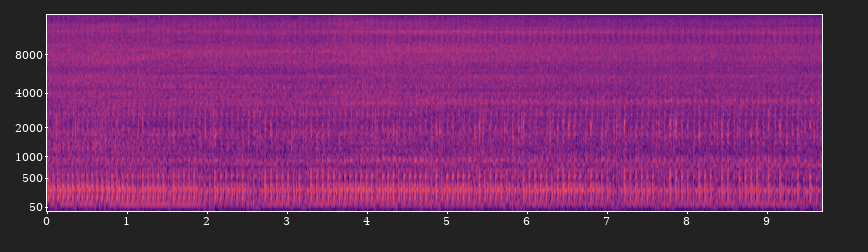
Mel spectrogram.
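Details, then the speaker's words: Large military-surplus twin-cylinder engine running after a critter nest was blown out of the intake port; loud even pulsing beat at steady idle, no misses, knocks or smoke, idling cleanly. ">> Yeah, man. Sounds good. >> Sounds real good."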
